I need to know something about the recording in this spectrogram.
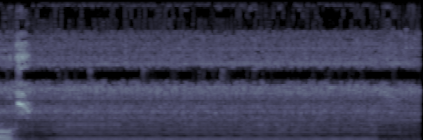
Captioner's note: machine whirring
